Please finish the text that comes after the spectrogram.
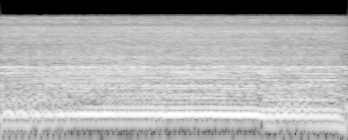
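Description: A live-steam model test engine revs up, giving a loud, close, dense mechanical drone with a steady pulsing hum that shifts slightly in pitch toward the end.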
